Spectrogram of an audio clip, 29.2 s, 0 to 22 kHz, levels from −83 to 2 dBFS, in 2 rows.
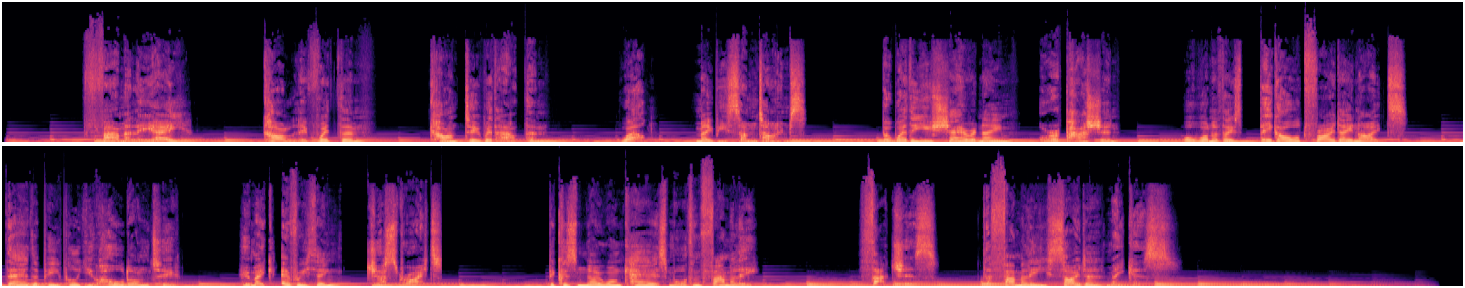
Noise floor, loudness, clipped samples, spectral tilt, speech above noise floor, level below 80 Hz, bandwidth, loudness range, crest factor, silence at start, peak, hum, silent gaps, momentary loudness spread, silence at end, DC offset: -42 dBFS; -18 LUFS; under 0.1%; -5 dB/octave; 26 dB; -38 dBFS; 19.5 kHz; 3 LU; 16 dB; 0.05 s; -2 dBFS; none; none; 13 LU; 0.4 s; under 0.1%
